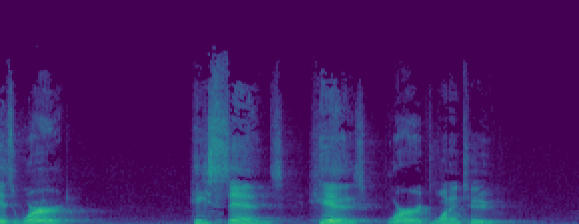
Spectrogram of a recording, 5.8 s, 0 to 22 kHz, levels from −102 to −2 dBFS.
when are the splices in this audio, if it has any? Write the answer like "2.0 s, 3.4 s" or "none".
4.3 s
